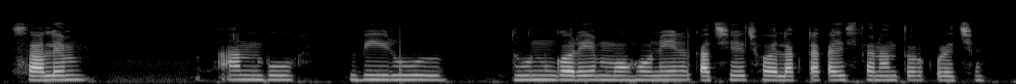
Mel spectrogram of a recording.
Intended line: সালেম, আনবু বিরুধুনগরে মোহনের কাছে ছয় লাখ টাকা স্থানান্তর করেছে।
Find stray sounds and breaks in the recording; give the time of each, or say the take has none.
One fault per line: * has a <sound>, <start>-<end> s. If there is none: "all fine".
all fine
